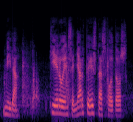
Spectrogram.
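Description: A woman's voice: deep voice, a little slow, slight background noise. An actress playing an earnest, cautious female researcher in an audio drama, explaining in a serious tone. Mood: earnest, insistent.

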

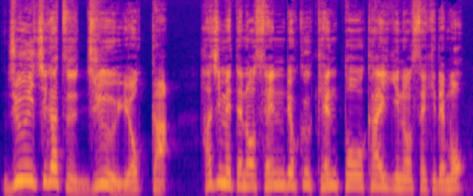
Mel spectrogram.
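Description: A man's voice: high voice, animated, slow, dry recording. A man narrating a scripted documentary as a story, with dramatic emphasis.

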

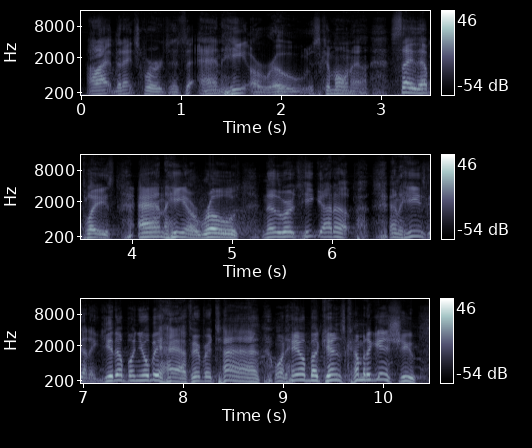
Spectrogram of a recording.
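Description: A man's voice: sits high, a little fast, vocal fry, few pauses. A man preaching a sermon to a church, calling out to the congregation for responses and building to emphatic peaks. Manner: call-and-response preaching, rising to emphatic shouts.

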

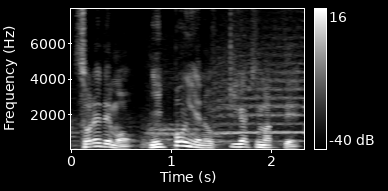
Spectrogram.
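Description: An actor playing an earnest, courteous 1950s radio field reporter in a radio drama, speaking politely and carefully. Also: male voice, on the high side, very animated, a little fast, a little mellow, soft background music. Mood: formal, earnest. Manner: polite, formal, carefully enunciated.

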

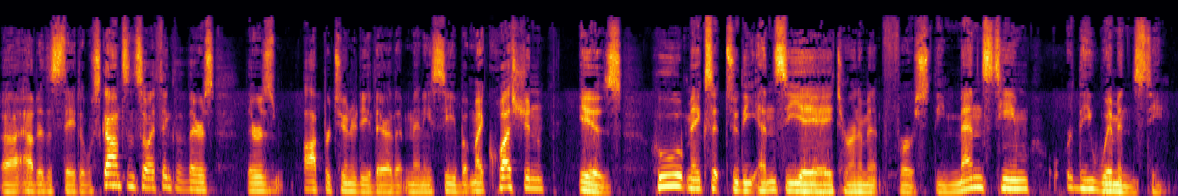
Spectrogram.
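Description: Male American sports show host, fairly low register, conversational question-setter, dry studio-style sound. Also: expressive, moderate pace, no echo. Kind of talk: conversational sports talk, posing questions to panelists.

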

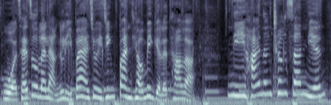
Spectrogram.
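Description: An actress playing a harried, plucky working mother with a Singaporean accent, expressive and earnest in a radio drama. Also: sits high, a little fast, music in the background. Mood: friendly. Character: harried, plucky working mother turned food delivery rider.

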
